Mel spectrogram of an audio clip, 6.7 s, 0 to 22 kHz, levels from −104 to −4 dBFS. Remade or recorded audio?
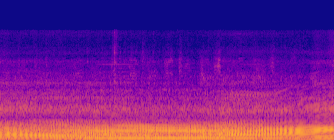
recorded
